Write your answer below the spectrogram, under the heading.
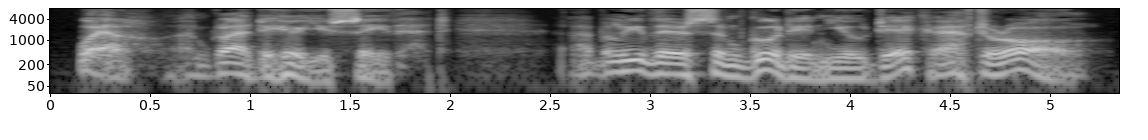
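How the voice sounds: Here is a natural reading voice with lively intonation.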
